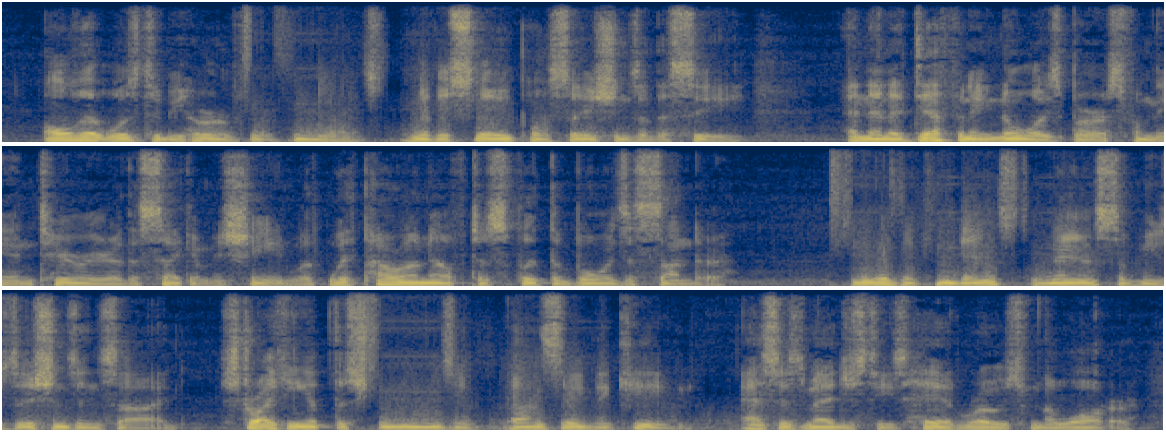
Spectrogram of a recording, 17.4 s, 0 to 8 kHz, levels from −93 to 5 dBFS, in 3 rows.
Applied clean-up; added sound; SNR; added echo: neural separator model SepFormer DNS4.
